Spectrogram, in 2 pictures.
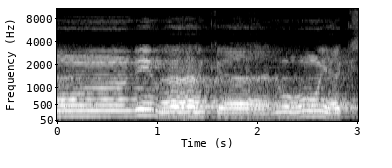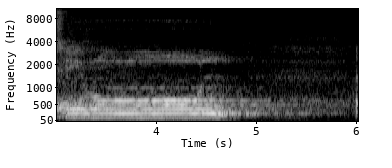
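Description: A man chanting Quran recitation in the melodic tajweed style, drawing out long held notes with ornamented turns as he closes a verse. His voice fades out about five seconds in, leaving a brief, nearly silent pause for breath.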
